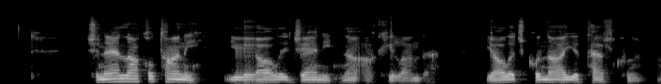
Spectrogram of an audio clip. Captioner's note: speaking in Native Language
